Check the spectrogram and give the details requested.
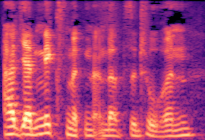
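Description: A woman's voice: very deep voice, normal speed, a little hiss or hum. A woman in her thirties, a podcast co-host, telling an anecdote in casual chat and acting out what she said back then. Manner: animated storyteller, laughs often, acts out her own quotes.

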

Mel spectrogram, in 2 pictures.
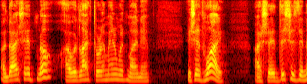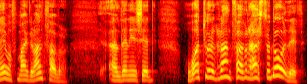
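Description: A man in his eighties from Iraq with an Iraqi Arabic accent, a native Arabic speaker, telling personal memories in halting, repetitive phrases. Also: on the high side, lively intonation, darkish tone. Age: 80s. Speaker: interviewee recalling his youth. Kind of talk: personal oral storytelling.

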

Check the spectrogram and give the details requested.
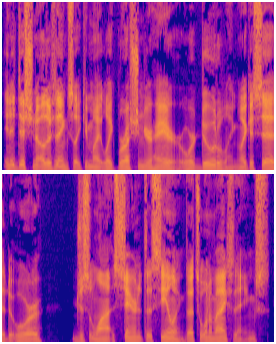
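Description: Male podcast host for bedtime listening: gravelly, mid-pitched, halting and digressive, recorded close and dry. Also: steady tone, no echo. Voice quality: gravelly, creaky. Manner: meandering, halting, digressive, trailing off mid-sentence. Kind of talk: rambling sleep podcast intro, chatty monologue.

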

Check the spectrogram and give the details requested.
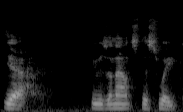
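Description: A man's voice: fairly high pitch, little pitch movement, a little slow. A man being interviewed as a rugby journalist, talking candidly and often restarting his sentences. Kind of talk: conversational interview answers.

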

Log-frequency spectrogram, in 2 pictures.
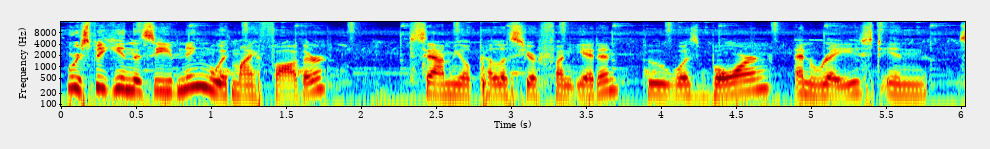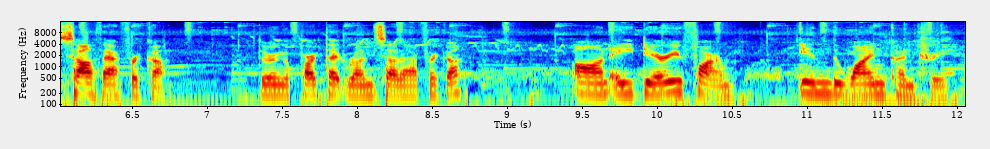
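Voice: mid-range voice, normal speed, faint music behind. A host introducing a guest and asking questions in an interview.

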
